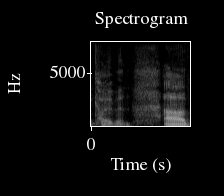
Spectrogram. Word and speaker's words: Cockburn: sorry Gregory Mason from Coburn central in W eh it's spelt Cockburn but I'm pretty sure they say Coburn Patricia from Footscray and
